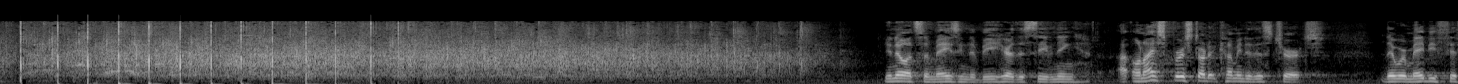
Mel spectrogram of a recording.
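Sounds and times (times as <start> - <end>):
church congregation applauding a guest pastor: 0.0 - 8.7
speech: 8.8 - 14.5.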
